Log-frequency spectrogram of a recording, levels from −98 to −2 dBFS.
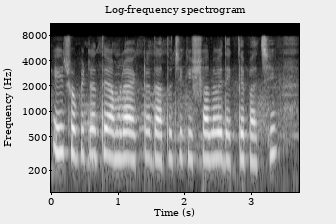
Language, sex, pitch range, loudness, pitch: Bengali, female, 275-310 Hz, -16 LUFS, 285 Hz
